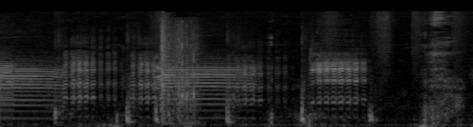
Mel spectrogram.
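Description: Minecraft sheep bleating repeatedly in a video game, several wavering baa calls in quick succession at close range, with someone talking in German over them.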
